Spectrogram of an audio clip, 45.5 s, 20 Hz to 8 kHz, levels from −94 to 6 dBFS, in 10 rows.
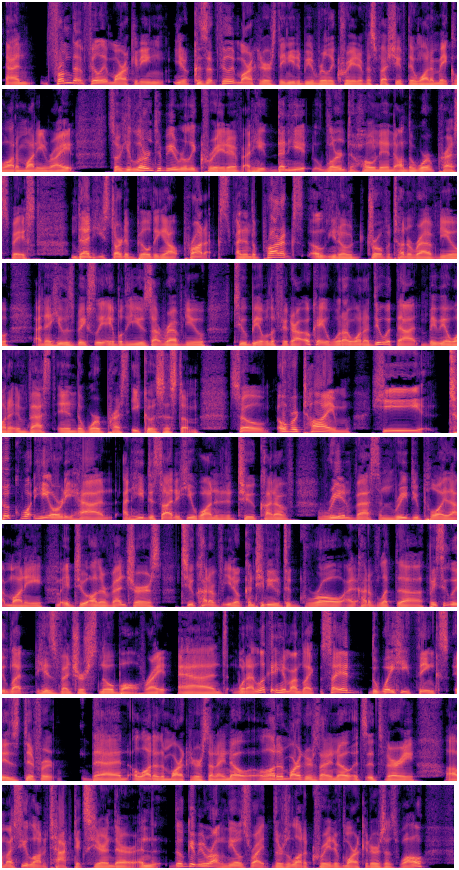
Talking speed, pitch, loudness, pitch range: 265 wpm, 120 Hz, -19 LUFS, 110-130 Hz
